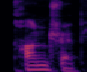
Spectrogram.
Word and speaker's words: cantrip: Contrip. You have to say it like that. It's conjuration. It's a contrip.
